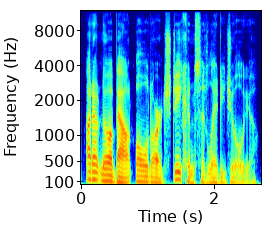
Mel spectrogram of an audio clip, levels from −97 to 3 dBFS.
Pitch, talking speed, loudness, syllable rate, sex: 100 Hz, 200 wpm, -20 LUFS, 5.7 syllables/s, male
